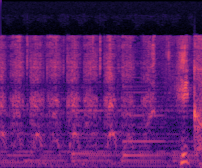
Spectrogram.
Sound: flint rubbing

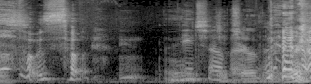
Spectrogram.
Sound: Alisha laughs

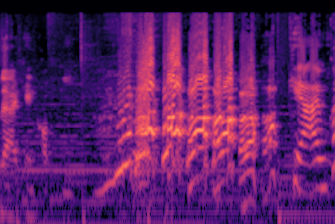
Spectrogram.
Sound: laughs

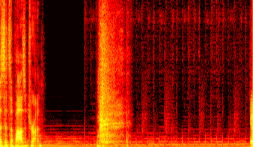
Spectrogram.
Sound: giggle

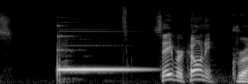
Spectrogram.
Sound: bell ringing

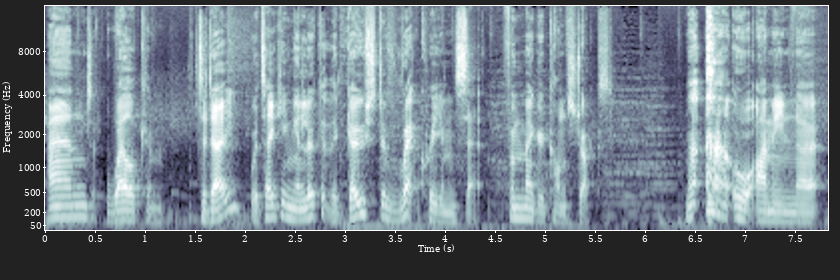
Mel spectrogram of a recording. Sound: ahem

